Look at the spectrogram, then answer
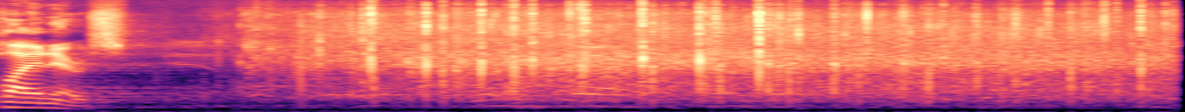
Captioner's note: audience applauding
